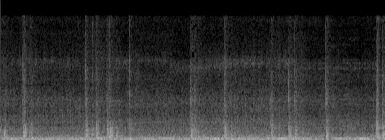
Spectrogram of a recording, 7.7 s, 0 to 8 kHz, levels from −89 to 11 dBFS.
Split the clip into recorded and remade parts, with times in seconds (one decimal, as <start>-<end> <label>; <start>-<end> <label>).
0.0-1.5 recorded; 1.5-2.8 remade; 2.8-5.5 recorded; 5.5-7.7 remade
